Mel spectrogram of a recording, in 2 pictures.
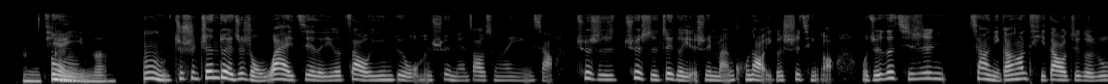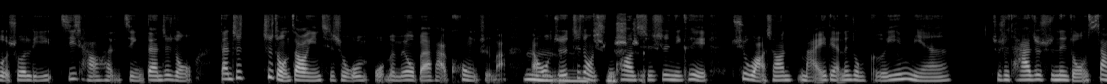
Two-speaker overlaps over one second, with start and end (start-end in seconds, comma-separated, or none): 16.3-17.6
